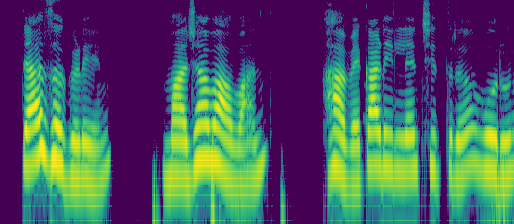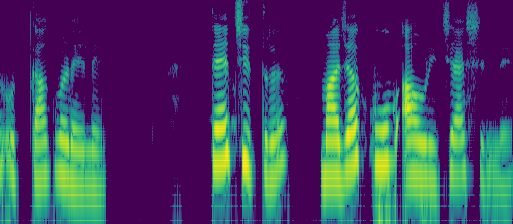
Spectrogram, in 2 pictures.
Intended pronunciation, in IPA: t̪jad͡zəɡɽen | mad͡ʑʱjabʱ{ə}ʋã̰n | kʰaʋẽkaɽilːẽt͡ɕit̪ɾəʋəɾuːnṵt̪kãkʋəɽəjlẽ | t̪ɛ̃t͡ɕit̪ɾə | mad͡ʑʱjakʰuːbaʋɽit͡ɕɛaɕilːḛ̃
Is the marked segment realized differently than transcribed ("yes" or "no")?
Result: yes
